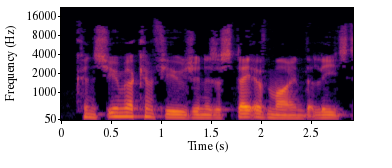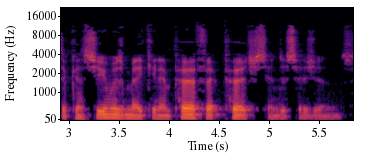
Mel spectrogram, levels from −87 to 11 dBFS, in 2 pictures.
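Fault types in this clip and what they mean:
MP3 compression: the speech sounds plainly watery, likely from a low-bitrate encode near 40 kbps. A spectrogram shows flickering gaps.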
